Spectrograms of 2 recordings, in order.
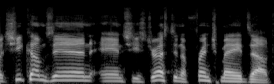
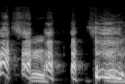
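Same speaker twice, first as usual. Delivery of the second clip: laughing insistence; 9 dB louder than usual. Real, not acted. Laughing insistence after surprise.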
